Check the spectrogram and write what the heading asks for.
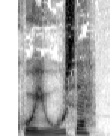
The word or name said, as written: KURIOSA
